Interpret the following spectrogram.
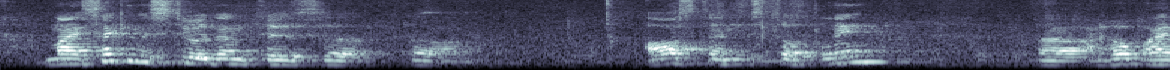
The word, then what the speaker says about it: Stoelting: My second student is Austen Stoelting. I hope I pronounced it correctly. She told me the E is silent, so we learn.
